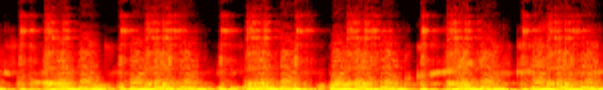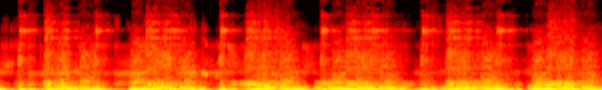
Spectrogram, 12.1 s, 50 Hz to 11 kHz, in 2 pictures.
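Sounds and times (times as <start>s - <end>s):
pulsing low bass line: 0.0s - 12.0s
swooping synthesizer tone: 0.0s - 12.0s.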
